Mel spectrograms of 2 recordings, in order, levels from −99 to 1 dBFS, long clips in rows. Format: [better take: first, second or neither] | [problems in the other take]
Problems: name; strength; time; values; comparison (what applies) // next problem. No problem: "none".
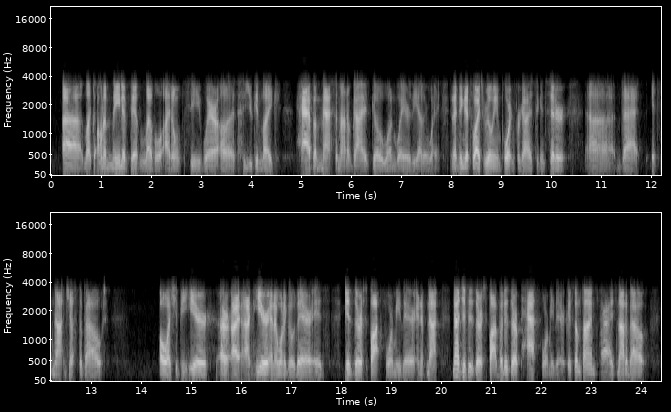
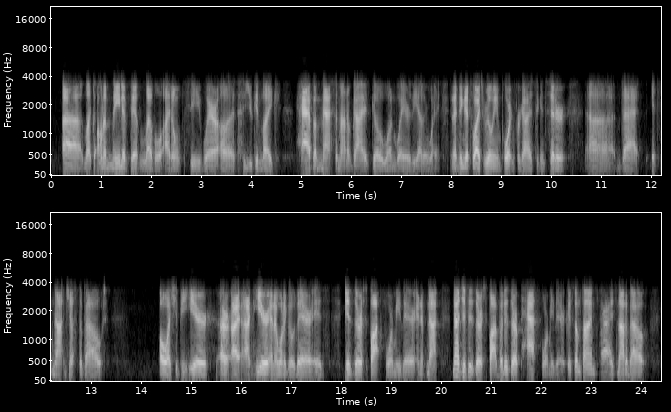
neither | phone-call audio; poor line; nothing above 3 kHz; the same in both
